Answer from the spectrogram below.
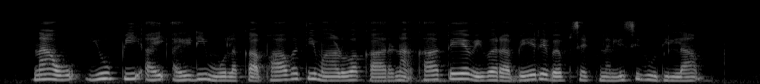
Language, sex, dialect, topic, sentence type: Kannada, female, Coastal/Dakshin, banking, statement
